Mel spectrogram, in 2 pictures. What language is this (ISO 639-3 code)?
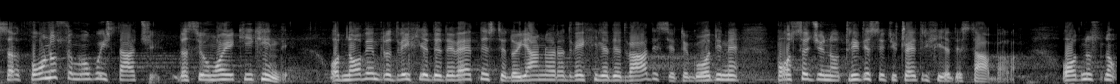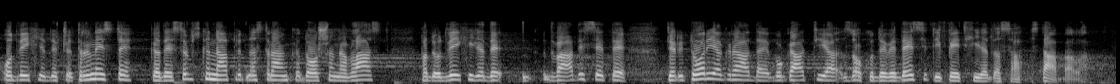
srp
